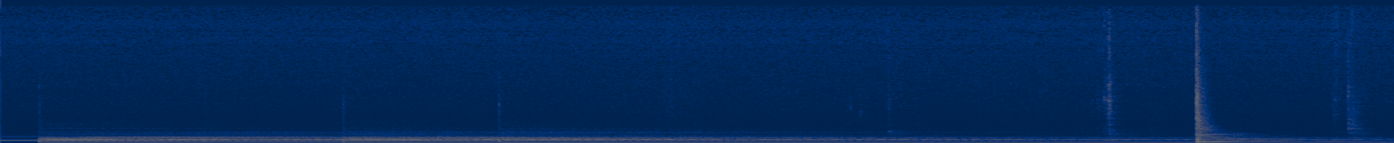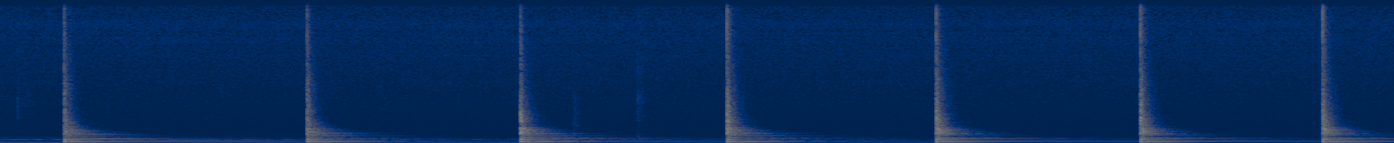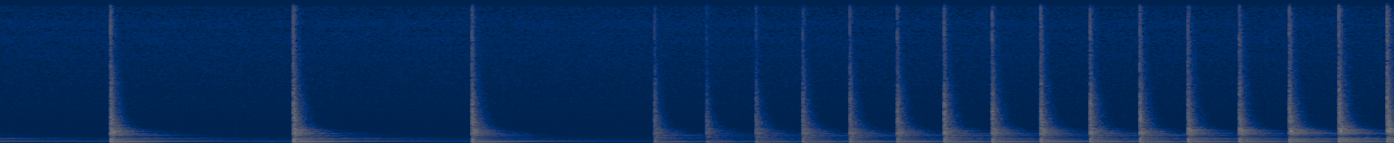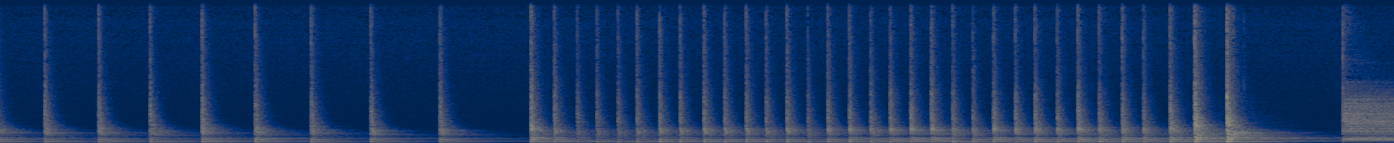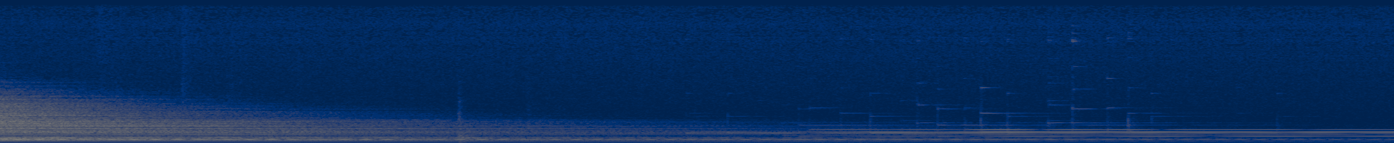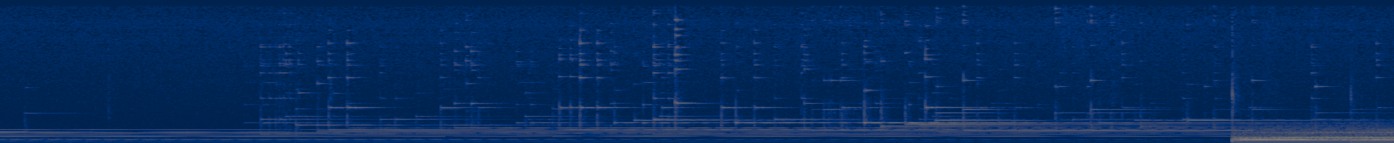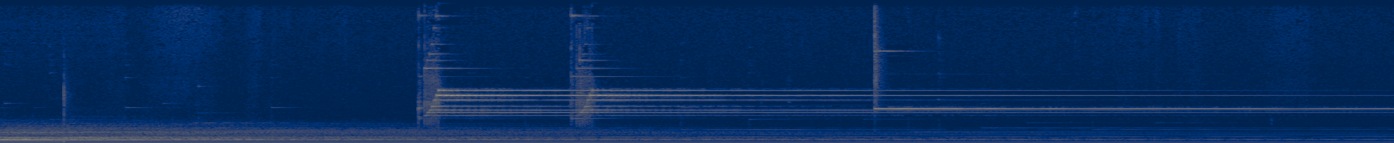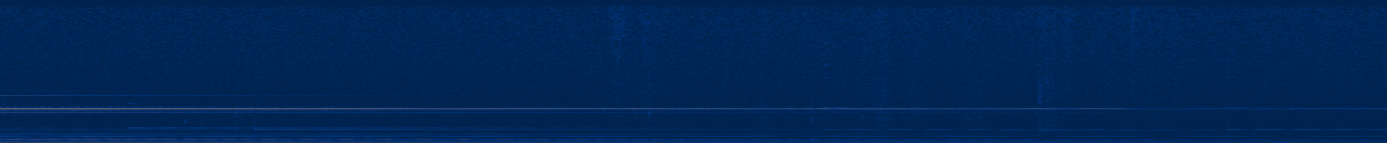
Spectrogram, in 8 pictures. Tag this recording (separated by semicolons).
gong; percussion; ambient; field-recording; wind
